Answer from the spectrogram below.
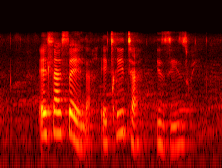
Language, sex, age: Xhosa, female, 38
